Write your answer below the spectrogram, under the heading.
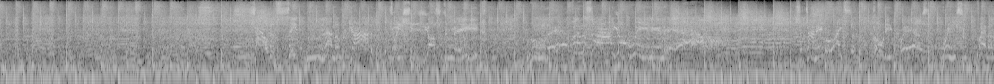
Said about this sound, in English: The scream at the beginning of this song is absolutely insane.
